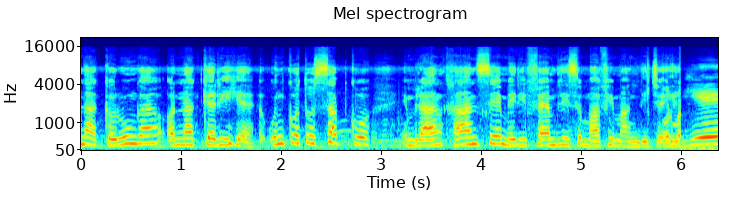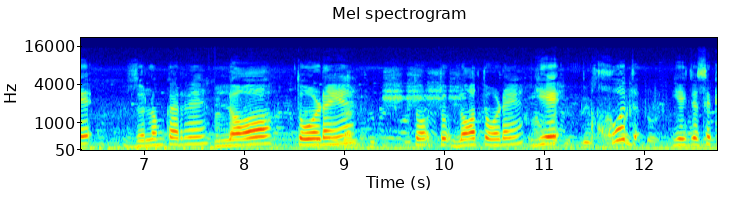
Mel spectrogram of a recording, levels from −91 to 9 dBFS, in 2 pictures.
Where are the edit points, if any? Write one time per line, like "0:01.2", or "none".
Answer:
0:01.8
0:06.0
0:07.7
0:10.8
